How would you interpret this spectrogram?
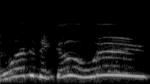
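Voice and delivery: high mock-panicked viewer question; whiny viewer. Host mimicking a confused viewer whose screen vanished, high whine. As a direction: play the confused student fretting.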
